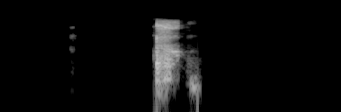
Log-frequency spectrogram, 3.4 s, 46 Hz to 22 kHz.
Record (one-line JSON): {"cough_length": "3.4 s", "cough_amplitude": 28145, "cough_signal_mean_std_ratio": 0.21, "survey_phase": "beta (2021-08-13 to 2022-03-07)", "age": "18-44", "gender": "Male", "wearing_mask": "No", "symptom_none": true, "smoker_status": "Ex-smoker", "respiratory_condition_asthma": false, "respiratory_condition_other": false, "recruitment_source": "REACT", "submission_delay": "4 days", "covid_test_result": "Negative", "covid_test_method": "RT-qPCR", "influenza_a_test_result": "Negative", "influenza_b_test_result": "Negative"}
